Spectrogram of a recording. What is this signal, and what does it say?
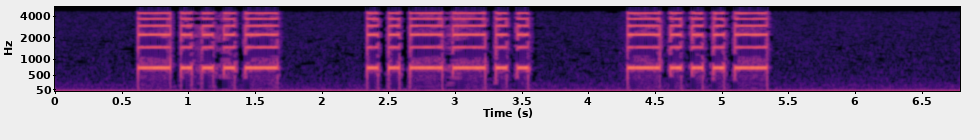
Morse code, heard as a keyed tone, about 15 wpm, spaced as for 9 wpm, 740 Hz. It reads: <BT>?<BT>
